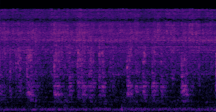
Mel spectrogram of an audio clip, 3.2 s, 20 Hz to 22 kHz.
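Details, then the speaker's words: Weil-McLain WM97+ condensing gas boiler, fired up after servicing for high pressure and a leaking relief valve: soft hiss with small bubbling trickles about twice a second in the piping; air still trapped despite purging. "Sounds like we got a bunch of air in there even though we purged from there."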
